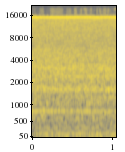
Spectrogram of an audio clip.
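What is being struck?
Nothing is struck.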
